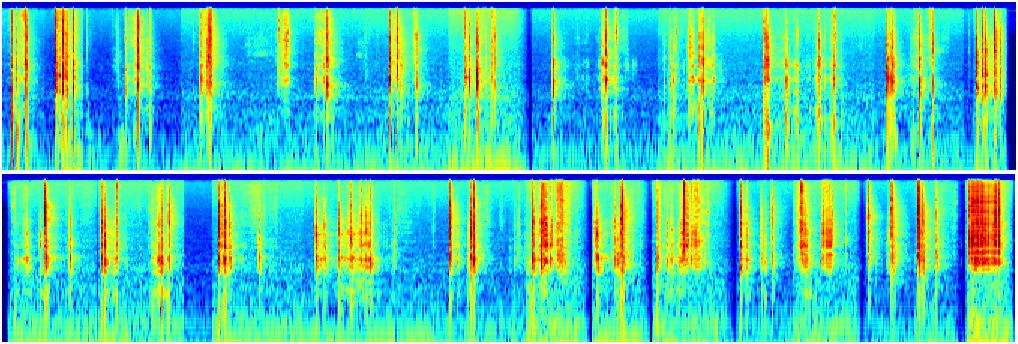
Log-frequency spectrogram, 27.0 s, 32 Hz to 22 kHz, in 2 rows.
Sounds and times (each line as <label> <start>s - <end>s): handling a plastic stationary telephone 19.5s - 27.0s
